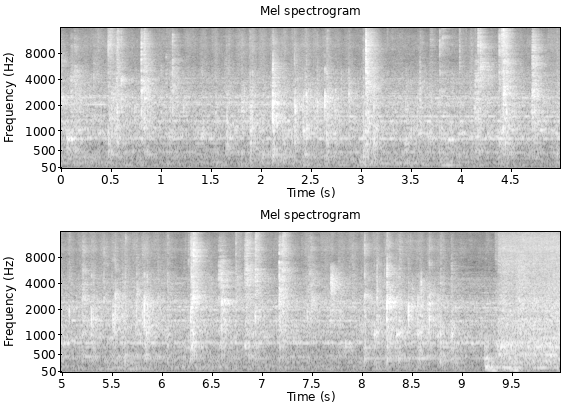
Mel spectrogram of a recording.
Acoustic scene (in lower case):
restroom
